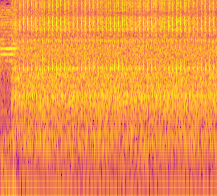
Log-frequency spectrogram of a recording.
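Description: Old film-projector sound effect: a steady, rapid, even mechanical clatter that starts just after the speech stops.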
